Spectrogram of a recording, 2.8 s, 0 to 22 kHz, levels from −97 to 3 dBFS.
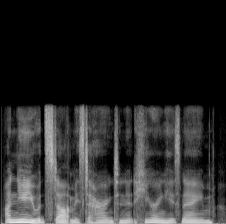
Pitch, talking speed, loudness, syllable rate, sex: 185 Hz, 235 wpm, -16 LUFS, 5.5 syllables/s, female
